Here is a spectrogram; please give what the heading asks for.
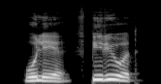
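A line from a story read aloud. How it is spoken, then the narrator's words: Tense voice. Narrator (Russian): Напряженным голосом сказал Семен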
